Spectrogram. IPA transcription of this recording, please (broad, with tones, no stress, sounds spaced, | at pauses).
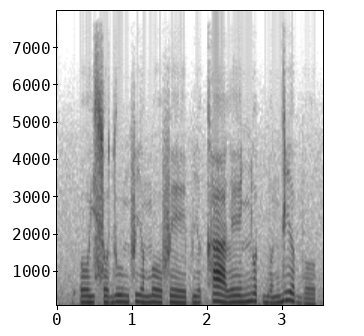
ʔ oː˩ j s o˩ d uː˧˩ ŋ f i˧˩ ə̯ m oː˧˩ f eː˧˩ p i˩ ə̯ kʰ aː˥˨ l eː˧ ɲ o˥˨ t̚ b o˩˧ n d i˥˨ ə̯ b o˩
